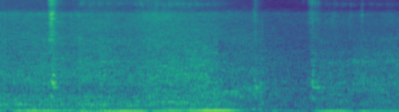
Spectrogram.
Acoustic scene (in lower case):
street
